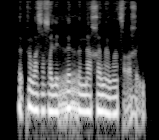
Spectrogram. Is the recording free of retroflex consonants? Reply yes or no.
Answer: yes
